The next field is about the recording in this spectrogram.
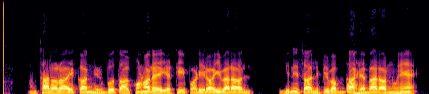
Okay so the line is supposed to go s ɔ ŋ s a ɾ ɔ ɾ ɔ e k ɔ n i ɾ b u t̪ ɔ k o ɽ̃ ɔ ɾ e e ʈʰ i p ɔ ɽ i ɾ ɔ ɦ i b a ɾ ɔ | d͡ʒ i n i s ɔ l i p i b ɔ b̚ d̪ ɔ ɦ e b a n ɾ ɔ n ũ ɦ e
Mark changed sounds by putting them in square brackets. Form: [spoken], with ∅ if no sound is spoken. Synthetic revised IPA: s ɔ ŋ s a ɾ ɔ ɾ ɔ e k ɔ n i ɾ b u t̪ ɔ k o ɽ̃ ɔ ɾ e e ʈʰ i p ɔ ɽ i ɾ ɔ ɦ i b a ɾ ɔ | d͡ʒ i n i s ɔ l i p i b ɔ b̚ d̪ ɔ ɦ e b a [∅] ɾ ɔ n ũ ɦ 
